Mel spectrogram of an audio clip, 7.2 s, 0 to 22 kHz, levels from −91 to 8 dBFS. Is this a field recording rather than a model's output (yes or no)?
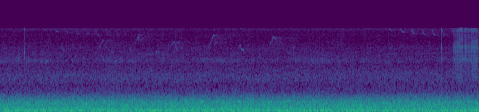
yes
